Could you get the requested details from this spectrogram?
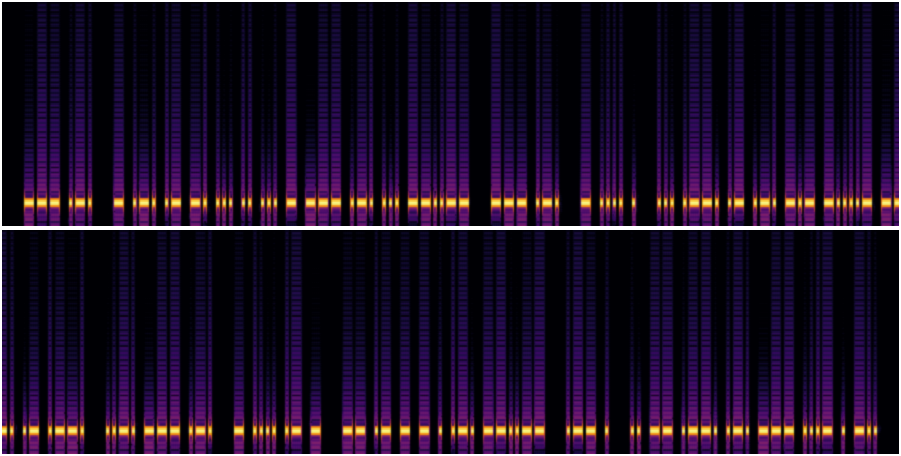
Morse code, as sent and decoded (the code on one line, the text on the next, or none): --- .-. / - .-. .- -. ... .. ... - --- .-. ... --..-- / --- .-. / - .... / ... .--. .- .-. -.- -....- --. .- .--. / ..-. --- .-. / - .... .- - / -- .- - - . .-. --..-- / .-- . / .. -- .--. .-. --- ...- . -..
OR TRANSISTORS, OR THE SPARK-GAP FOR THAT MATTER, WE IMPROVED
